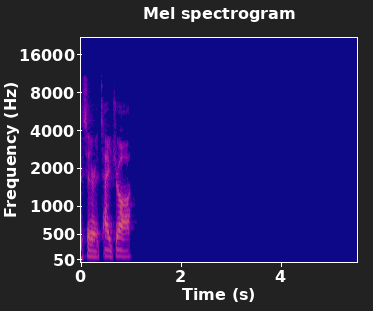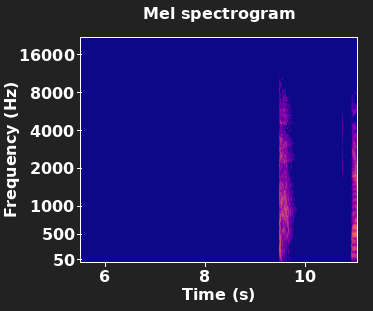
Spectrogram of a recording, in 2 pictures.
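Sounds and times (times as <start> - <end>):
man speaking: 0.0 - 1.0.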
